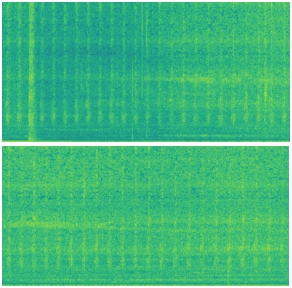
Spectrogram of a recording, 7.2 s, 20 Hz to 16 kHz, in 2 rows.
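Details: Supercharged (Edelbrock E-Force) LS-based 2008 Chevy Tahoe, noise began while driving: deep droning idle with a light, fairly regular tick about three times a second on top, a failed lifter; lifters replaced.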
